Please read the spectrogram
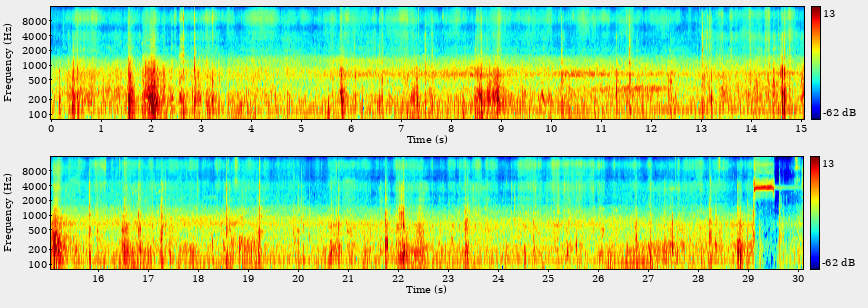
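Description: Outdoor training ambience: scattered thumps and knocks from players working with tackle bags and exercise balls, with faint distant voices. Near the end comes a short, high coach's whistle blast, the signal to switch stations.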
